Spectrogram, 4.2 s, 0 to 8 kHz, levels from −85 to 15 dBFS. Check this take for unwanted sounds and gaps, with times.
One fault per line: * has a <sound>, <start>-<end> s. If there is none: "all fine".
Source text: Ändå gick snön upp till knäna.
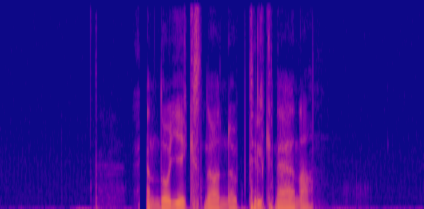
* has a dropout, 1.4-1.5 s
